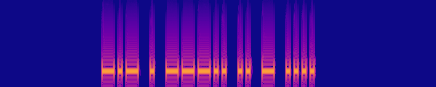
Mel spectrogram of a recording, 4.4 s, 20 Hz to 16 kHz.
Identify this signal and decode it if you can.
Morse code, heard as a keyed tone, about 31 wpm, 700 Hz. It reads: KE8ITH
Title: USA Call Signs - 6 Characters - Repeated 2x - 30wpm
